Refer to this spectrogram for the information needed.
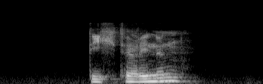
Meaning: plural of Dichterin
- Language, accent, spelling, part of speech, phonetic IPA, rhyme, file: German, Austria, Dichterinnen, noun, [ˈdɪçtəʁɪnən], -ɪçtəʁɪnən, De-at-Dichterinnen.ogg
